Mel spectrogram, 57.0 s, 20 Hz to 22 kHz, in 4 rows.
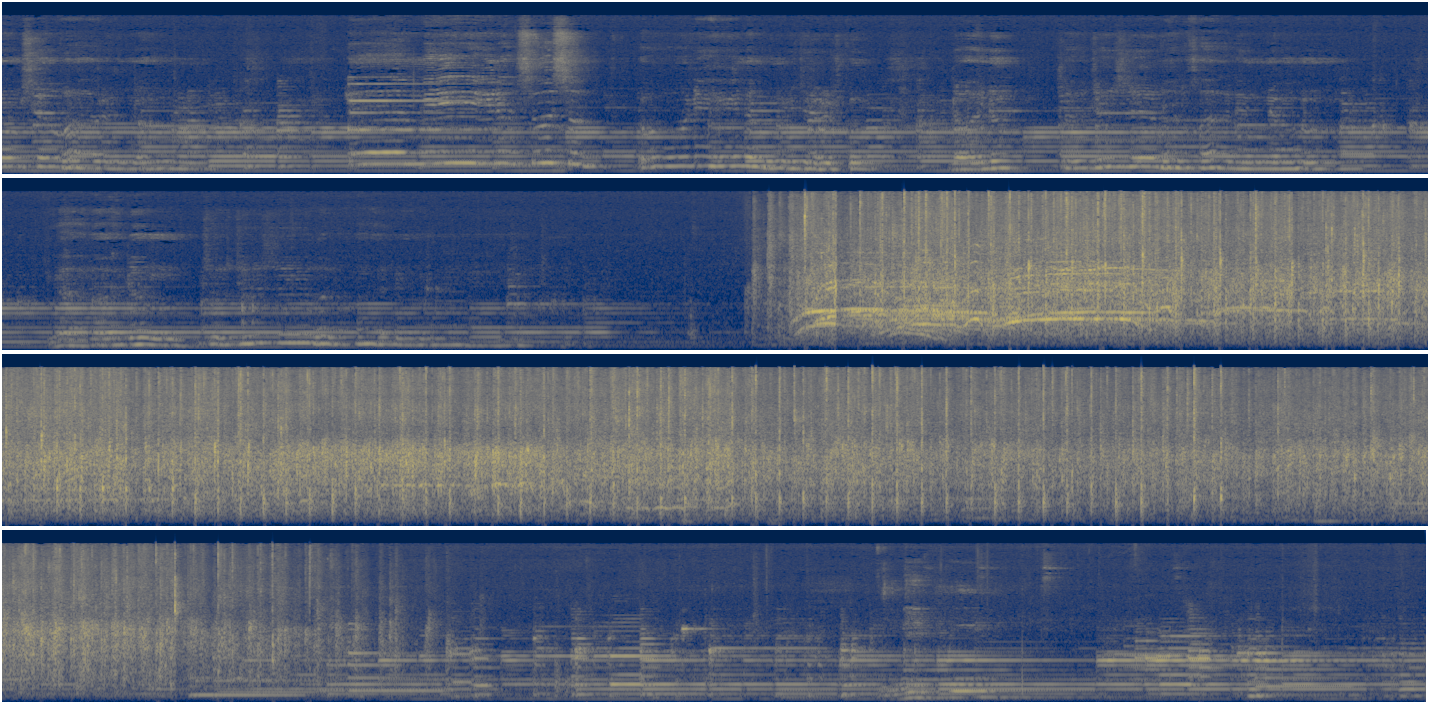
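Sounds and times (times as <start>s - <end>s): guitar picking single notes: 0.0s - 15.0s, 44.4s - 57.0s
audience applauding: 21.7s - 47.7s.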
